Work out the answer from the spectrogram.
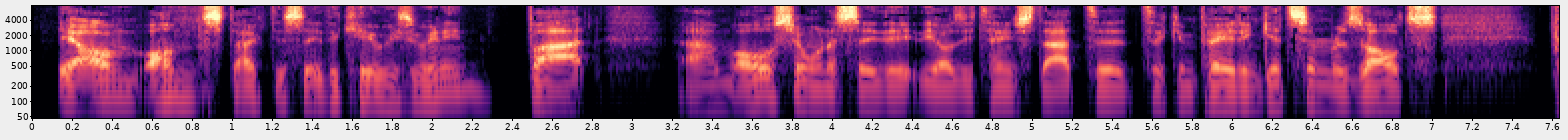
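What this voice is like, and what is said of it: Australian accent. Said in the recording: “I know I've got an Aussie accent”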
